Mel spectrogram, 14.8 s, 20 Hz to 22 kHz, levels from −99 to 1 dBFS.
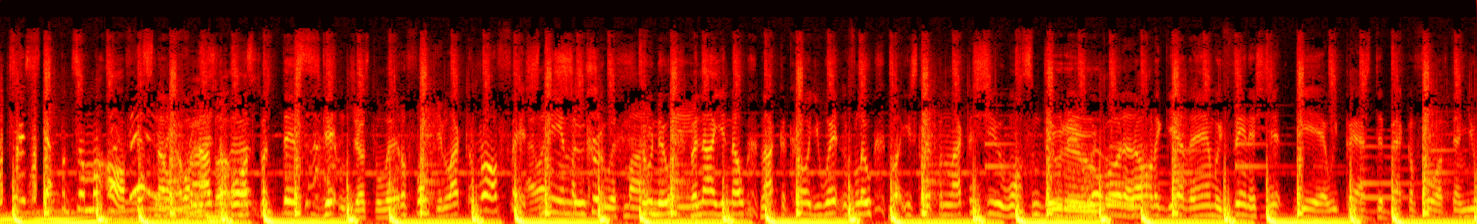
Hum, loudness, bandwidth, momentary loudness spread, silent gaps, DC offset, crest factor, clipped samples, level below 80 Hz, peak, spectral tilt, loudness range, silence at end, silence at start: none; -23 LUFS; 10 kHz; 4 LU; none; under 0.1%; 12 dB; under 0.1%; -24 dBFS; -8 dBFS; -7.5 dB/octave; 1 LU; 0 s; 0 s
